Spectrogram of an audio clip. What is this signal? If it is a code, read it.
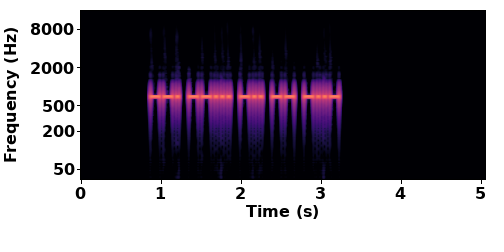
Morse code, heard as a keyed tone, about 30 wpm, 700 Hz. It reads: G7DMX
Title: DXCC-100 Call Signs - 5 Characters - 30wpm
